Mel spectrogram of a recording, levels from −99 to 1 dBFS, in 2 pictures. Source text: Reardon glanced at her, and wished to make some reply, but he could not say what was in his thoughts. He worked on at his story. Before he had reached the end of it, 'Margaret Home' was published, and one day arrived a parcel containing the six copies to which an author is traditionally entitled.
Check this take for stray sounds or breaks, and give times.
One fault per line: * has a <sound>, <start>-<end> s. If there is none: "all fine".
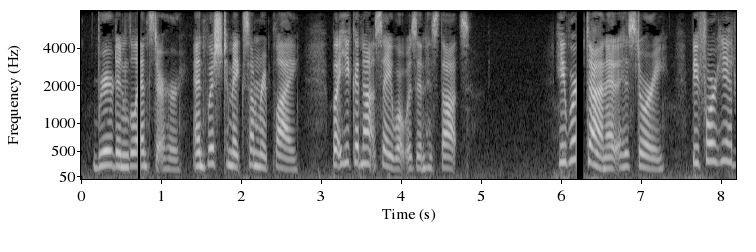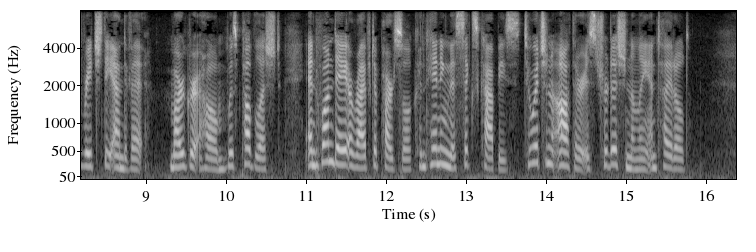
* has a dropout, 0.7-0.7 s
* has a dropout, 6.2-6.3 s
